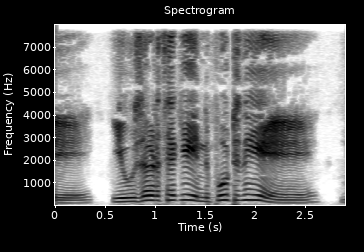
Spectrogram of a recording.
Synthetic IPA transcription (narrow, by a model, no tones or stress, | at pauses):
juːzəɽt̪ʰekiːnpuʈnie | m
